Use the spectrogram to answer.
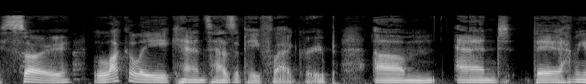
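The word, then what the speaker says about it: PFLAG: the right thing pf gal pf gal yeah p flag is better way better anyway so luckily cairns has a p flag group um and they're having a meeting it's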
